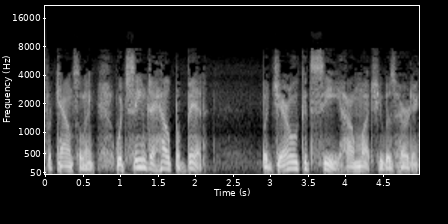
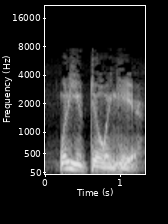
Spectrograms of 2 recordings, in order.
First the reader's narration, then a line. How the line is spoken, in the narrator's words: he growled at Jordan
